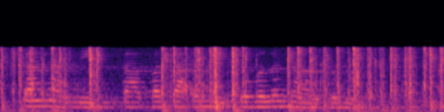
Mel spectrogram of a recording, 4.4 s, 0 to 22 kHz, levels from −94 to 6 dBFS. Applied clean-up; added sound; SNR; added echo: none; Typing; -4 dB; reverberation time 1.7 s.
